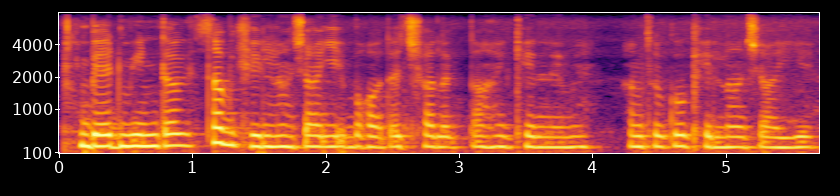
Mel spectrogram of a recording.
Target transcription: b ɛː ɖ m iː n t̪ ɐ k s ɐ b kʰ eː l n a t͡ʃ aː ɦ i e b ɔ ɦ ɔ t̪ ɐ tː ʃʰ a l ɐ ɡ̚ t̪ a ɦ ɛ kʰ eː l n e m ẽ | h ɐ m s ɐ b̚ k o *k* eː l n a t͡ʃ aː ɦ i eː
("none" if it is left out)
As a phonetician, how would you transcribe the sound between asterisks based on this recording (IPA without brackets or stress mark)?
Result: kʰ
